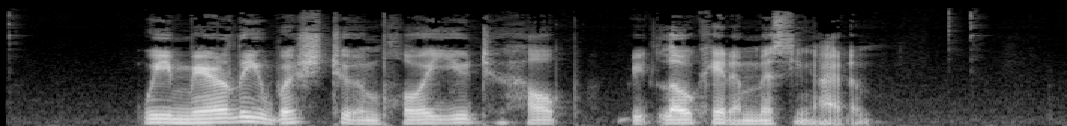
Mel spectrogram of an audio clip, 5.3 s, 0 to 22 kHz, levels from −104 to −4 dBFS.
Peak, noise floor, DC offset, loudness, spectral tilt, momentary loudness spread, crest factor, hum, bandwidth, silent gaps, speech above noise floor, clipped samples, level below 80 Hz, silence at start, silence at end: -2 dBFS; -66 dBFS; under 0.1%; -20 LUFS; -5.5 dB/octave; 12 LU; 20 dB; none; 15.5 kHz; none; 46 dB; under 0.1%; -52 dBFS; 0.7 s; 1 s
